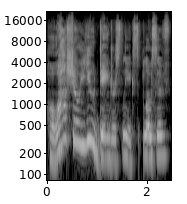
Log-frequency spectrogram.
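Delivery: a hammed-up angry inventor; threatening. A narrator's reading.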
